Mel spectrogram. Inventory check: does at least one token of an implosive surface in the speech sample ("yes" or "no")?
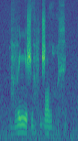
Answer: no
